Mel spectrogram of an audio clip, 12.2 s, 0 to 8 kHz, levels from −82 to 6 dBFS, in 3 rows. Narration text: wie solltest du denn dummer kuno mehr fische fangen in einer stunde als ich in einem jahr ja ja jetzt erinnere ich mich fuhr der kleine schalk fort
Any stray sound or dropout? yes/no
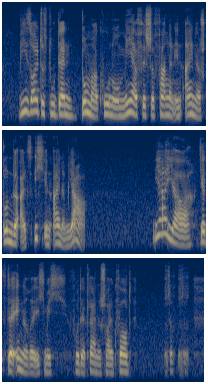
yes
